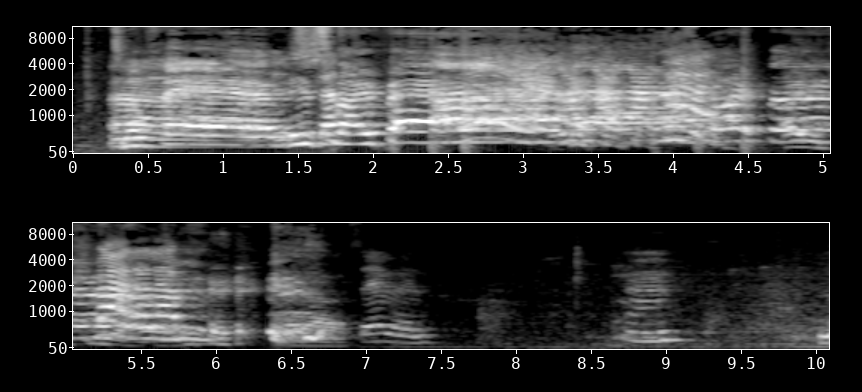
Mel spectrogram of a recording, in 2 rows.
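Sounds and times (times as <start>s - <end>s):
person coughing: 6.3s - 6.8s.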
